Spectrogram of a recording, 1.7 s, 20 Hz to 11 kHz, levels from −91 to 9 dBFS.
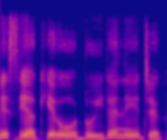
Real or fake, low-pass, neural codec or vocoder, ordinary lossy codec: fake; 9.9 kHz; codec, 24 kHz, 1.2 kbps, DualCodec; none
